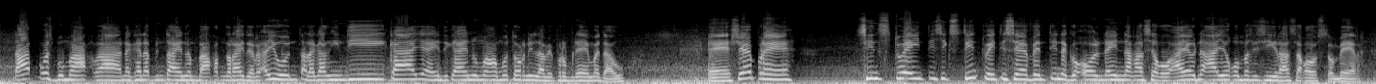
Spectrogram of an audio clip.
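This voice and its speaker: Audible room echo and noticeable background noise surround a voice at a fairly quick pace with very even loudness and ordinary pitch variation. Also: man, high pitch for a man. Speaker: motovlogger and online shop owner. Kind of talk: casual vlog while riding.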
